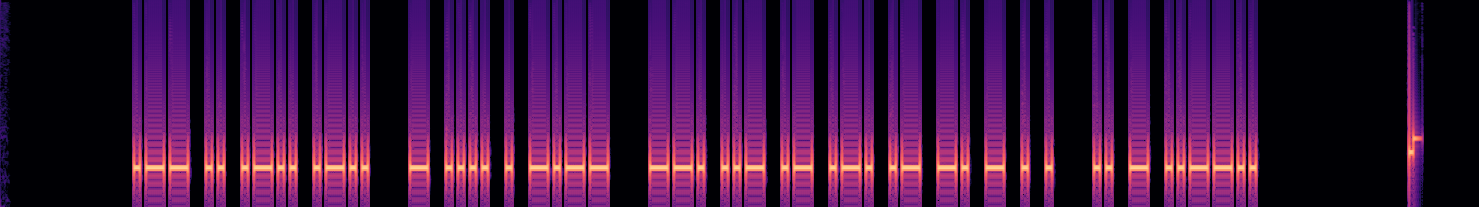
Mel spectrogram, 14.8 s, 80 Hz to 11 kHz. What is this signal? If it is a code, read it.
Morse code, heard as a keyed tone, about 21 wpm, 700 Hz. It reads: WILL THEY GUARANTEE IT?
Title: Sentences from Top 1600 Words 20wpm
